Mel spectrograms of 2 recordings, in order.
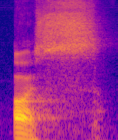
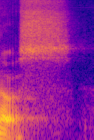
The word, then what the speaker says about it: os: Au singulier, on dit un œuf, un bœuf et un os. On prononce bien les dernières lettres. Mais au pluriel, on dit des œufs, des bœufs et des os. Oui, le F et le S ont disparu de la prononciation.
